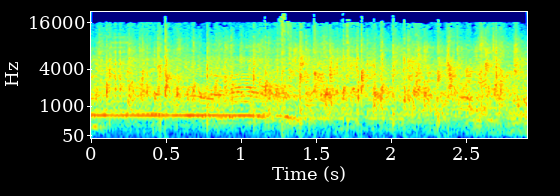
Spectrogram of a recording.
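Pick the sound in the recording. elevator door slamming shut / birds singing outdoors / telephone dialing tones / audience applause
audience applause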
